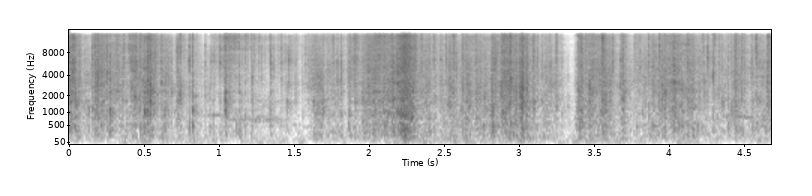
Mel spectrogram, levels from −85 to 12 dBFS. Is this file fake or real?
fake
